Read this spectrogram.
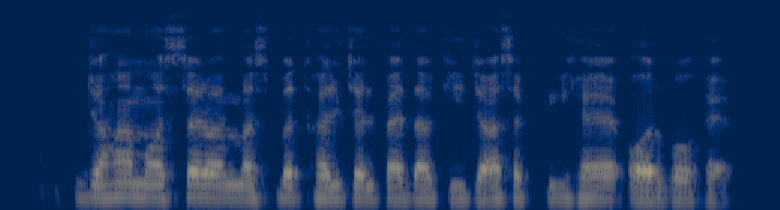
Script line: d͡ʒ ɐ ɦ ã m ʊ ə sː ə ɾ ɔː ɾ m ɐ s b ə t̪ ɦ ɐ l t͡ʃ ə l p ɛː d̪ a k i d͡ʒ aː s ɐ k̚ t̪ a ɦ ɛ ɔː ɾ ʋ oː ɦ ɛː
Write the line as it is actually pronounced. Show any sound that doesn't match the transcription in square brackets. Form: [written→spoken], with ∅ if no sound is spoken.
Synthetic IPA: d͡ʒ ɐ ɦ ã m ʊ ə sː ə ɾ ɔː ɾ m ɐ s b ə t̪ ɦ ɐ l t͡ʃ ə l p ɛː d̪ a k i d͡ʒ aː s ɐ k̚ t̪ [a→i] ɦ ɛ ɔː ɾ ʋ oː ɦ ɛː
